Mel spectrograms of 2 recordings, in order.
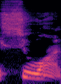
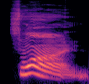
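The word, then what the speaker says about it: Siuan: think they say suwon i think they're actually making it much more of a two syllables thing when i say that it tends to be like one and a half syllables like swan whereas they're doing like suwon gotta get used to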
